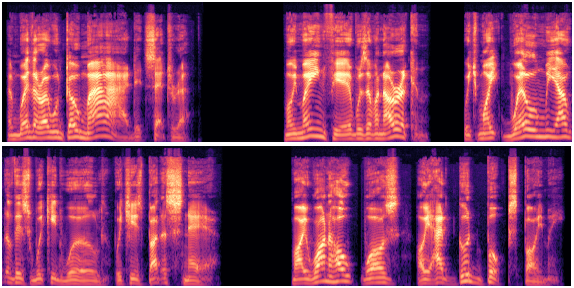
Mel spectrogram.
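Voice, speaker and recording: A man's voice: mid-range voice, bright, forceful tone, dry recording, clean studio sound. A man voicing a self-righteous, rambling sailor with a grudge, telling his confession in an audiobook. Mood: aggrieved. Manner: sanctimonious, aggrieved, rambling. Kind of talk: audiobook character narration.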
